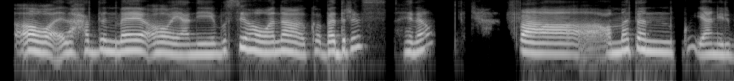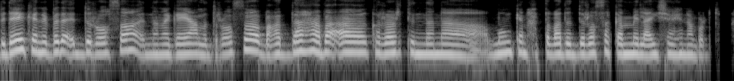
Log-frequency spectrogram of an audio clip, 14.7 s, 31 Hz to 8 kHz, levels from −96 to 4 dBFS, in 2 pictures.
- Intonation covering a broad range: No, average, 2.8 semitones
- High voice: Yes, high, 215 Hz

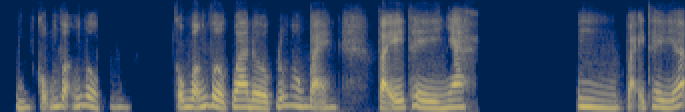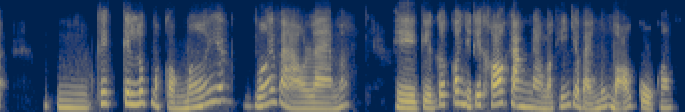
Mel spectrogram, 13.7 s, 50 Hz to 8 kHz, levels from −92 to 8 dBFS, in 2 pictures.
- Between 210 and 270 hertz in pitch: No, high, 200 Hz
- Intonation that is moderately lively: Yes, average, 4.6 semitones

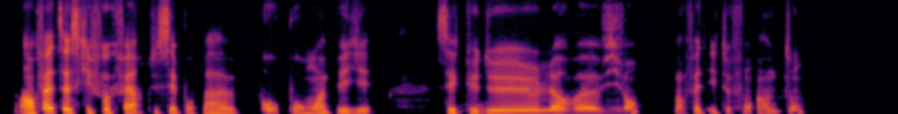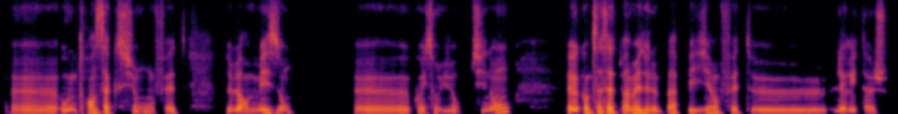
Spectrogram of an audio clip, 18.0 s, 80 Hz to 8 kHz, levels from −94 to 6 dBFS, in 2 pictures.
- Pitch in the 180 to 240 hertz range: Yes, high, 190 Hz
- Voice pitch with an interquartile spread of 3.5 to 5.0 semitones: No, average, 2.7 semitones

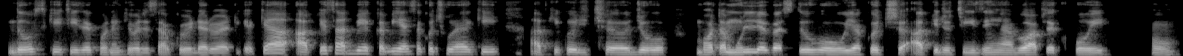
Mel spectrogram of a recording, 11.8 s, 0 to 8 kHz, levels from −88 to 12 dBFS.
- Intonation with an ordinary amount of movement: No, narrow, 1.9 semitones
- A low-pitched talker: Yes, low, 115 Hz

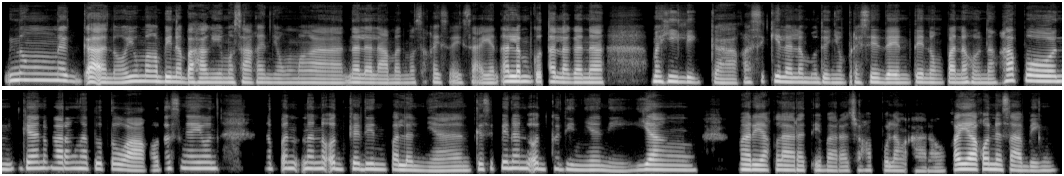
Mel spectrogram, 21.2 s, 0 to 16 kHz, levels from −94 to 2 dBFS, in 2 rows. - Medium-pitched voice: No, high, 195 Hz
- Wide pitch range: No, average, 4.3 semitones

